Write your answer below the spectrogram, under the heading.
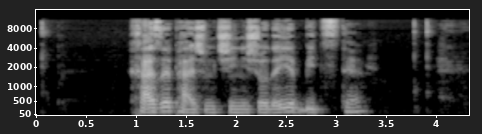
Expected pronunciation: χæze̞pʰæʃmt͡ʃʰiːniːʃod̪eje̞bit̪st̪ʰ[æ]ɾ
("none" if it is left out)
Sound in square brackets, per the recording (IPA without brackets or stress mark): e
